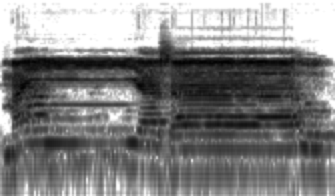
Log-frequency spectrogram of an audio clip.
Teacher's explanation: নুনের পর ইয়া আসলে ইয়ার সাথে মিলিয়ে গুণনা হবে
